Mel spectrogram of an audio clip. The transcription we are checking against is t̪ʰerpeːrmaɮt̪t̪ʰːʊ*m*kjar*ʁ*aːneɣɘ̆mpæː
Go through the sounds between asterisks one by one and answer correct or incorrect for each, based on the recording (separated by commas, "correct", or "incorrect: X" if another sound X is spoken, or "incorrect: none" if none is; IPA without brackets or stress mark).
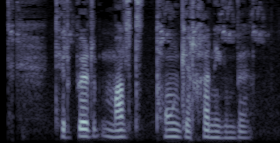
incorrect: ŋ, incorrect: χ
